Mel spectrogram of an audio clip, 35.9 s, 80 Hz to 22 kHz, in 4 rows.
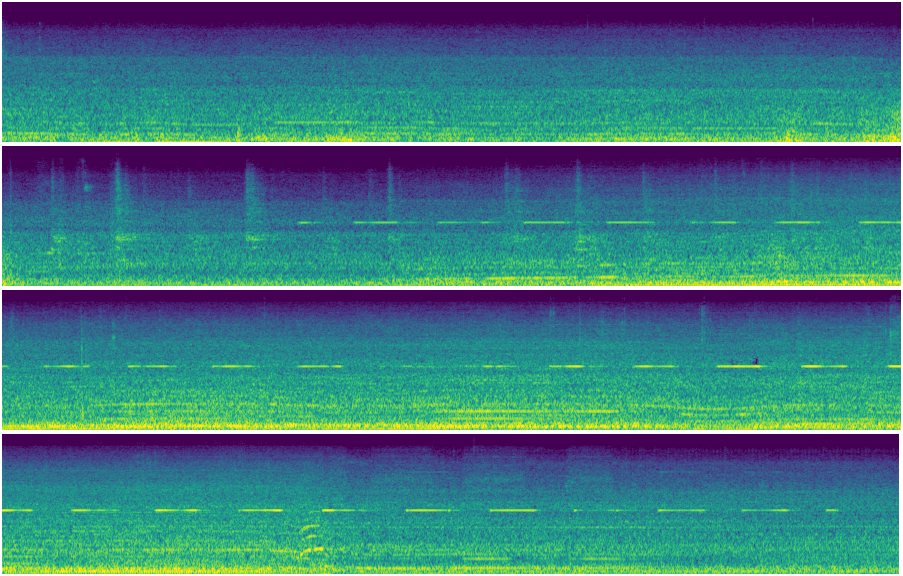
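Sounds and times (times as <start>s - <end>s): diesel engine running: 2.2s - 35.9s
reversing alarm beeping: 12.0s - 35.4s.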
